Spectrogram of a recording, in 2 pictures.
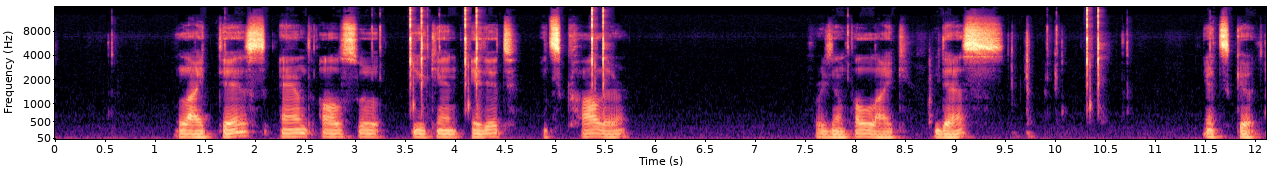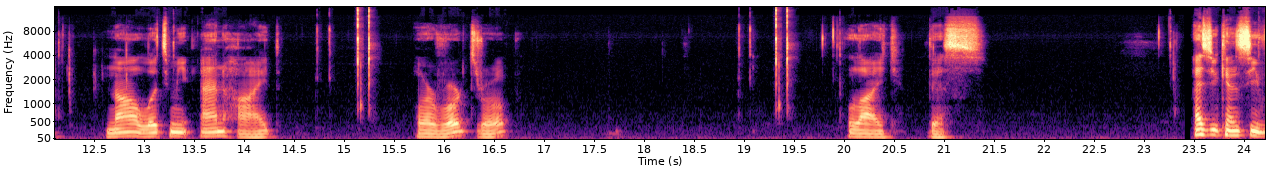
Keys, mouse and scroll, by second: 11.7 middle click, 11.7 click, 12.0 scroll, 12.2 scroll down 1, 12.3 middle click, 13.2-13.7 scroll, 13.7 scroll, 14.1 scroll down 2, 15.2 middle click, 15.2-17.9 drag, 20.2-21.8 drag, 23.7-24.2 scroll.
